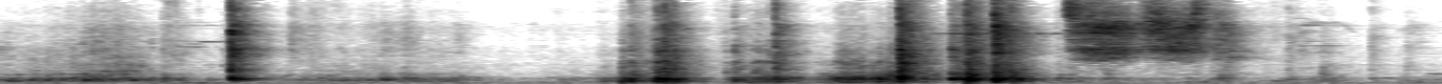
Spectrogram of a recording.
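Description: Toy cars and a toy bus clacking and knocking against a hard tiled floor and each other as they are handled. There is one sharp knock about a second in, then a quick run of knocks a few seconds later and a brief rustling hiss near the end.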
